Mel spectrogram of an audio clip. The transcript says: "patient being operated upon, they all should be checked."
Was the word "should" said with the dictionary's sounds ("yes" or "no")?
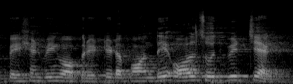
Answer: no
